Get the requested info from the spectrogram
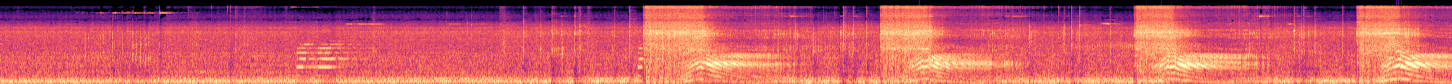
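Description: Pneumatic impact wrench on truck wheel nuts: four bursts of about a second and a half each, a few seconds apart, each ending in a falling whine as the tool spins down. A steady low hum runs underneath.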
